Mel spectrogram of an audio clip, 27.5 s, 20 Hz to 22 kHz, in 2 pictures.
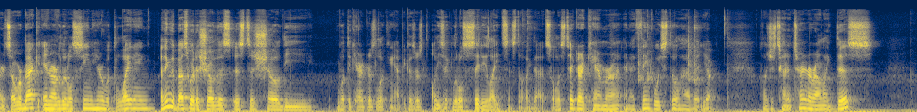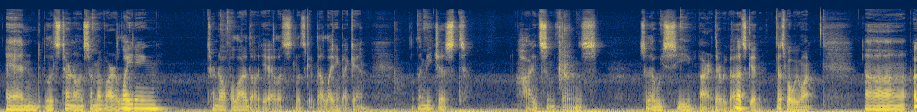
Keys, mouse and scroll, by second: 7.8 click, 9.5 n, 10.3 n, 10.8-12.6 middle drag, 13.1 scroll down 2, 13.6 middle click, 15.0 click, 17.0 click, 17.9-19.6 middle drag, 19.9 click, 22.1 KP_Decimal, 23.6 click, 24.5 middle click, 25.9-26.6 scroll down 2, 27.3 middle click.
